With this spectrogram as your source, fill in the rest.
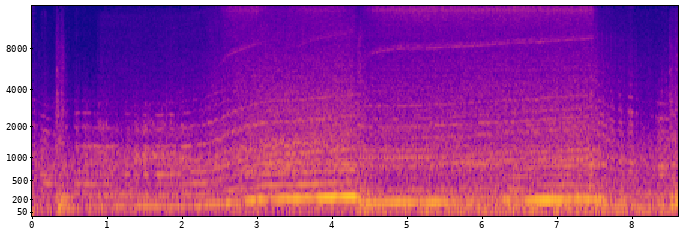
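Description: A racing car engine roars and revs higher, dropping in pitch as it shifts gear.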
